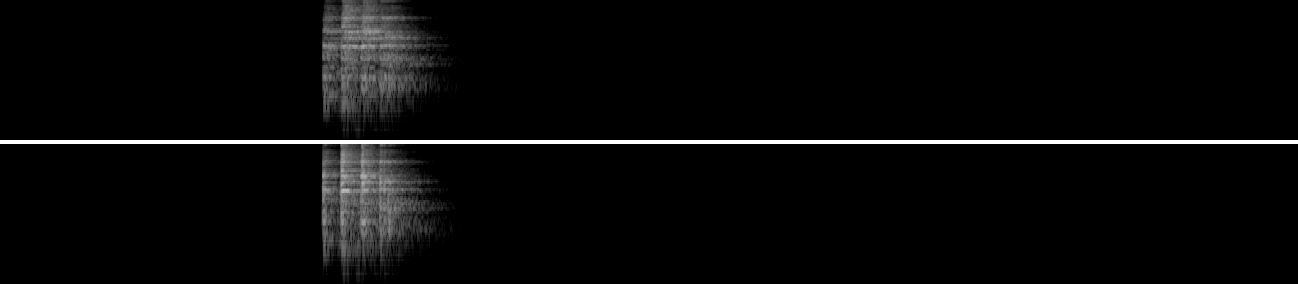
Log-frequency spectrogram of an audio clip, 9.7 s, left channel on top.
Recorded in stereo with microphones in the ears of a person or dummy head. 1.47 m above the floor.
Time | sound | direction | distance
2.4 | dishes clattering | 45° right (ahead or behind) | 0.5 m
